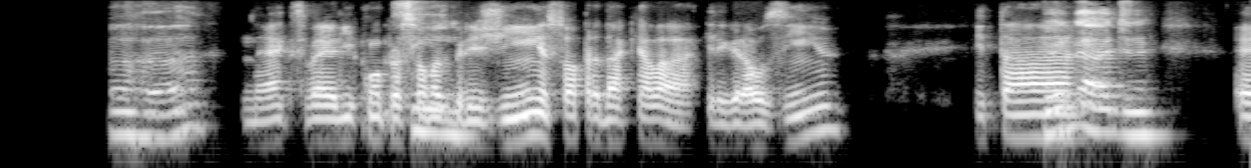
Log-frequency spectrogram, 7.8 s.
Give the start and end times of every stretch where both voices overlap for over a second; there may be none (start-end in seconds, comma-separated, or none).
none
